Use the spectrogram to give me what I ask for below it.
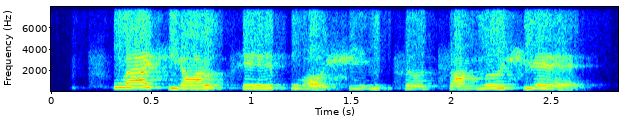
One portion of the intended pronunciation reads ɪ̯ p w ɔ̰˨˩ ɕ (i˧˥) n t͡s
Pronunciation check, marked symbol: correct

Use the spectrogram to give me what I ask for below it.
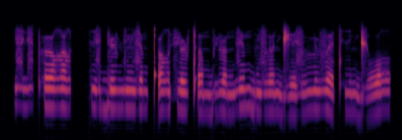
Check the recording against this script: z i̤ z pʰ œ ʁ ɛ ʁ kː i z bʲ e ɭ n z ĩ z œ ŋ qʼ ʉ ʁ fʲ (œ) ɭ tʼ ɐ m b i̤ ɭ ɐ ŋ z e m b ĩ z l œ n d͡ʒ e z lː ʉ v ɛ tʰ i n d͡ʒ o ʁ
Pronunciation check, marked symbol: correct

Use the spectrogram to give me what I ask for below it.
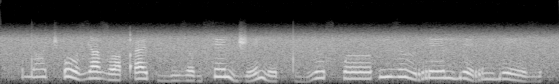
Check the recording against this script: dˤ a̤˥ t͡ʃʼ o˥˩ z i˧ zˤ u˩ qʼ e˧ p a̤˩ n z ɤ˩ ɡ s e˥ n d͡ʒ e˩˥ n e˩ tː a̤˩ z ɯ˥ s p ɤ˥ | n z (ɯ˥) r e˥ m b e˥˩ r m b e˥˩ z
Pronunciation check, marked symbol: incorrect: ɯ˥˩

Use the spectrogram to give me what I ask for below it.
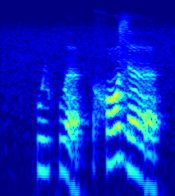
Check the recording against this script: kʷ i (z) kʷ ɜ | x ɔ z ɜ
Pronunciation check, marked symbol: incorrect: none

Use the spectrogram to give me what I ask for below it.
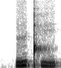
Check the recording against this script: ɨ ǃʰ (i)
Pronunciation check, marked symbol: correct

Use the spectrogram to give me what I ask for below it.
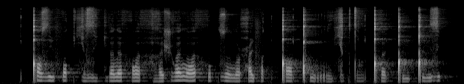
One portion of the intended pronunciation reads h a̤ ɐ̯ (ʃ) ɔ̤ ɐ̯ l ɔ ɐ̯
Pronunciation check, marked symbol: correct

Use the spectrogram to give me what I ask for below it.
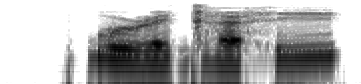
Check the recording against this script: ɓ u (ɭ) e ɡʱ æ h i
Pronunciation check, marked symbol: correct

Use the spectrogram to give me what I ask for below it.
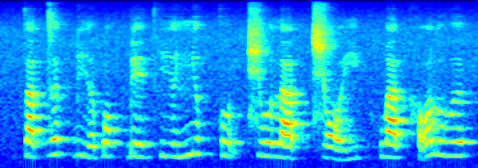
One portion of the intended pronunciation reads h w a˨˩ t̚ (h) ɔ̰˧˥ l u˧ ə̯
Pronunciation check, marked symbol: correct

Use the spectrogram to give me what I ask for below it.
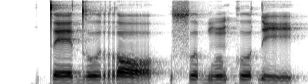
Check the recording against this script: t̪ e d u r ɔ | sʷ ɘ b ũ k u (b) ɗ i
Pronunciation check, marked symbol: incorrect: none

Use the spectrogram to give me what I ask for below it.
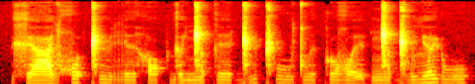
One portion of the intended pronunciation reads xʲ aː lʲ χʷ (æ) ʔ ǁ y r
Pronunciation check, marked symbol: incorrect: ə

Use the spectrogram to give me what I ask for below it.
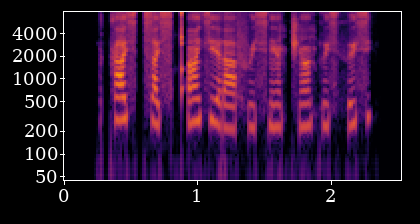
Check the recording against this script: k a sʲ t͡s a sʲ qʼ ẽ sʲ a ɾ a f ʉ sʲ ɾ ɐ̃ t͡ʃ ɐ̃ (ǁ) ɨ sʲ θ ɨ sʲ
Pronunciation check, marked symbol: incorrect: k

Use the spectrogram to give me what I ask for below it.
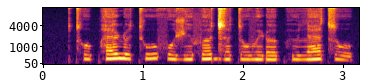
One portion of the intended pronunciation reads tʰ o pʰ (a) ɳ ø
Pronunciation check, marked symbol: incorrect: æ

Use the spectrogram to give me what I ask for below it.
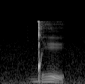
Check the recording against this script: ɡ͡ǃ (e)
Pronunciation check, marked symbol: correct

